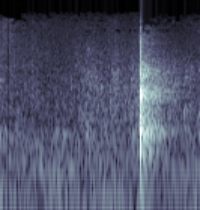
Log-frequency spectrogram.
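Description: A single sharp knock about one and a half seconds in, against quiet room tone.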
